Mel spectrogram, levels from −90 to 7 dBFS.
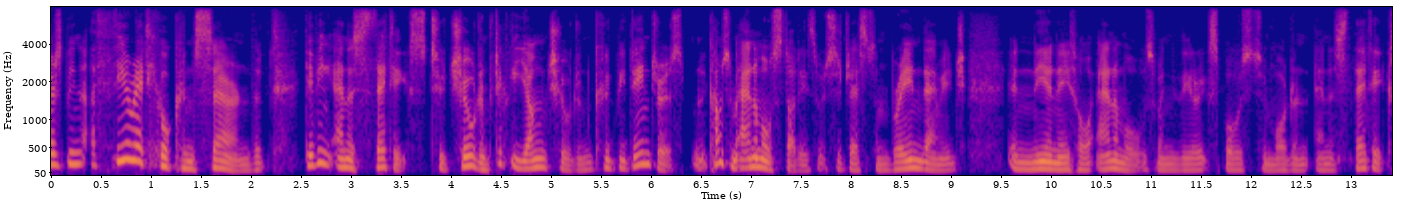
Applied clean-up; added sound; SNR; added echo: none; none; none; none.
